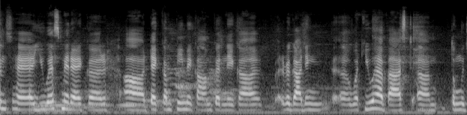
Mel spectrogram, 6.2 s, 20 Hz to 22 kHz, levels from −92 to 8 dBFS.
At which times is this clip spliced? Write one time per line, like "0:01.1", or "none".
none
